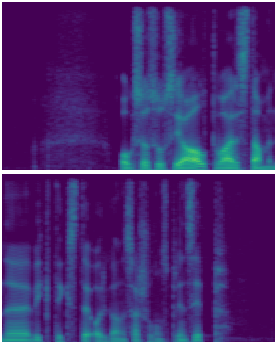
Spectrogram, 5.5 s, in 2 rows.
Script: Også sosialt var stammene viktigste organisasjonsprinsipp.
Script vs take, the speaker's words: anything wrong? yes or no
no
